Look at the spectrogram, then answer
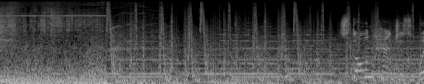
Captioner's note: alarm blaring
